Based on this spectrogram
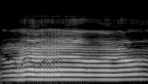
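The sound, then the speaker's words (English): A human voice imitates Chewbacca's roar: one loud, sustained, wailing howl at a steady, fairly high pitch, held for about a second and a half with no talking. “whoever can do the best Chewbacca impression will get money”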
